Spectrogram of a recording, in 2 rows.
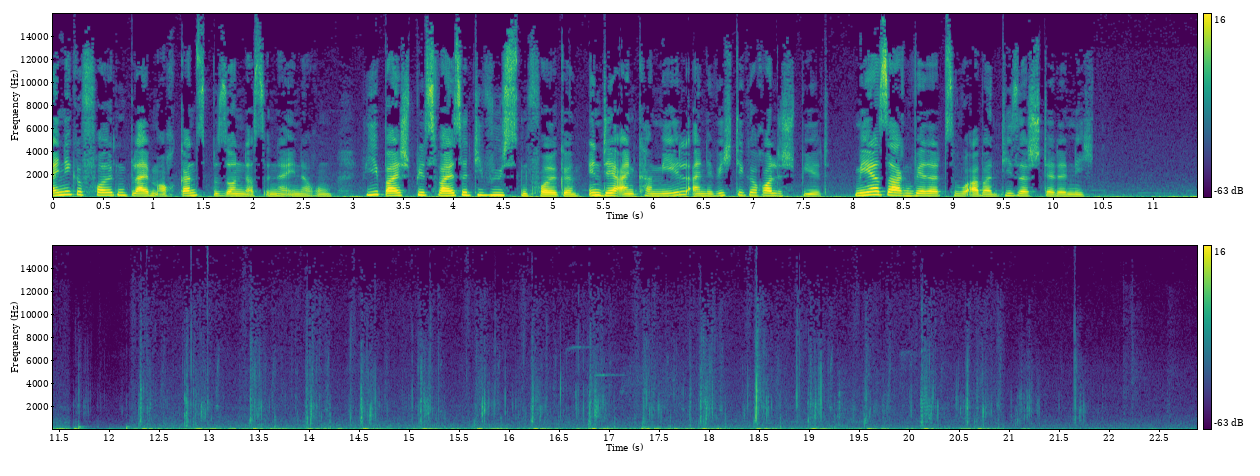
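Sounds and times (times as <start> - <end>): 
speech: 0.0 - 10.5
footsteps crunching on forest ground while walking outdoors: 11.7 - 22.8.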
